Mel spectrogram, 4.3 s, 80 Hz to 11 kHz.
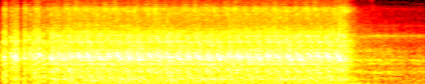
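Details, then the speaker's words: LS 4.8 V8 swap, just switched to 60 lb injectors from a 5.7 and loaded a new remote tune; starter cranks about three turns a second for three seconds, never fires; they suspect more fuel is needed during start. "Oh yay did not start at all"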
